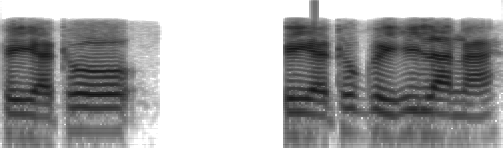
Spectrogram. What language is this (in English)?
Bodo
